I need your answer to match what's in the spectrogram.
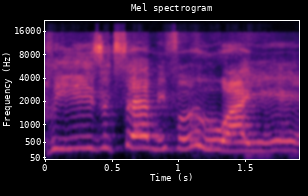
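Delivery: very high, very loud teasing parroting tone. Mimicking what the other speaker just said: mocking imitation of another speaker. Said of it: "That's what you just sound like right there".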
